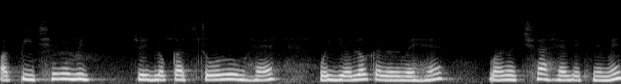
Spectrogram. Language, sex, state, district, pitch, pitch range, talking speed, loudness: Hindi, female, Punjab, Pathankot, 215 Hz, 200-235 Hz, 175 wpm, -11 LUFS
